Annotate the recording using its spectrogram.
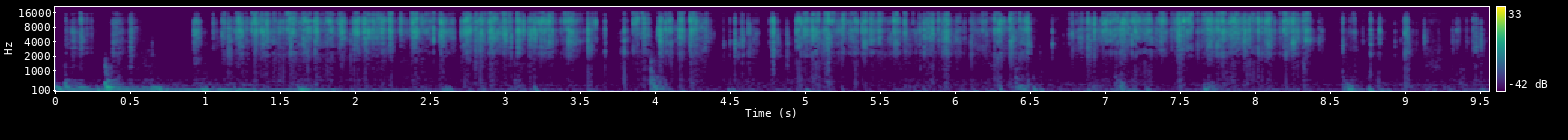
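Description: A cloth pouch rustles and scrapes as it is handled up close.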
